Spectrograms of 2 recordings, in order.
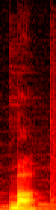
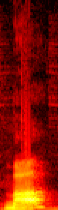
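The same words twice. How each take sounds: First: The syllable is said light, with no tone. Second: The syllable is said with a rising tone. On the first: "ton neutre" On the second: "deuxième ton"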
